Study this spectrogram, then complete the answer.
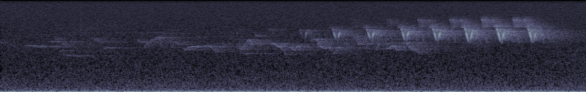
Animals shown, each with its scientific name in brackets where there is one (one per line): Rose-breasted Grosbeak (Pheucticus ludovicianus)
Wood Thrush (Hylocichla mustelina)
Ovenbird (Seiurus aurocapilla)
